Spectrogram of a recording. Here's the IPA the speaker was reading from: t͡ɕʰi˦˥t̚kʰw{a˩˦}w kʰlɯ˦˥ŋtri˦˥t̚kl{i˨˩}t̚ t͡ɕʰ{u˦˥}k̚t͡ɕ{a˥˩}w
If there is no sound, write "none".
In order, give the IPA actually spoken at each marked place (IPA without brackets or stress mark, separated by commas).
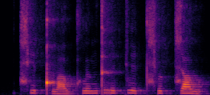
a˩˦, i˥˩, ɯ˦˥, a˥˩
